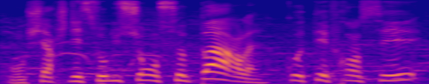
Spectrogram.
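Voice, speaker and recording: Guy doing excited sports commentary, pretty high voice, calling the action live, music behind him. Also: normal speed. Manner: narrates play as it happens, urgent on attacks.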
